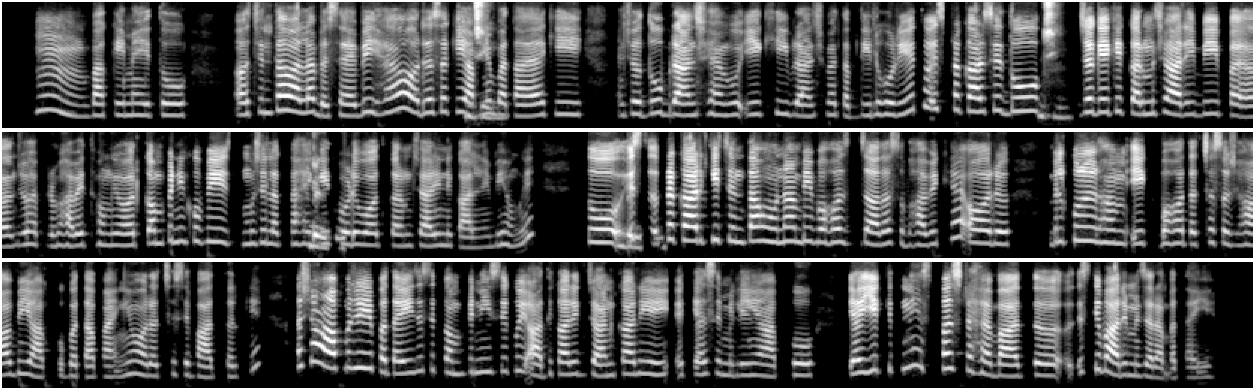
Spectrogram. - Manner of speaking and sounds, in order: in English: "ब्रांच"; in English: "ब्रांच"
- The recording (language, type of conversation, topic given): Hindi, advice, कंपनी में पुनर्गठन के चलते क्या आपको अपनी नौकरी को लेकर अनिश्चितता महसूस हो रही है?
